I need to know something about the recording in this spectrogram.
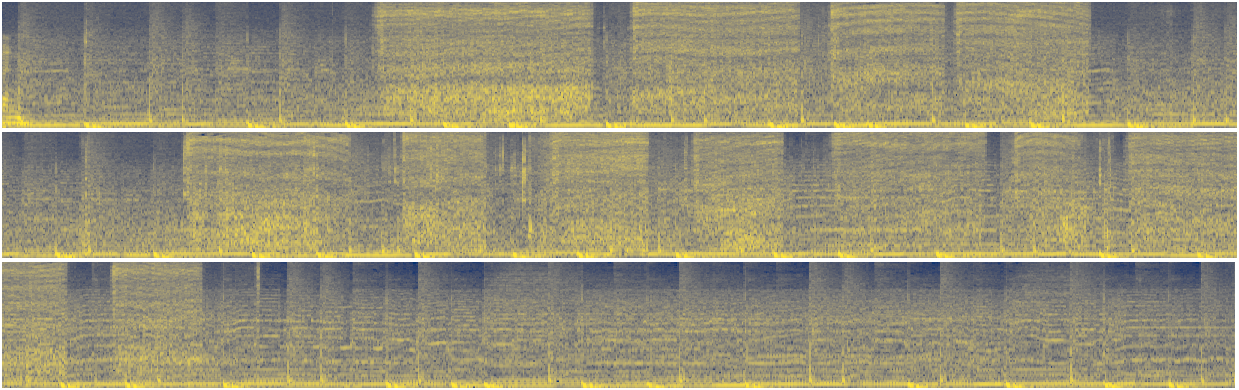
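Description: Aerosol spray-paint can hissing in a series of bursts, each a second or two long, with short gaps between them, stopping about three-quarters of the way through. Background music with a steady bass line runs underneath.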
